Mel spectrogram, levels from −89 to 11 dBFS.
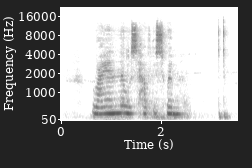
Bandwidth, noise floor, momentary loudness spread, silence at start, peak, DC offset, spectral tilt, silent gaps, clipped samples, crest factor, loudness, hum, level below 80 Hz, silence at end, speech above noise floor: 14.5 kHz; -78 dBFS; 15 LU; 0.65 s; -18 dBFS; under 0.1%; -2.5 dB/octave; none; under 0.1%; 18 dB; -32 LUFS; none; -76 dBFS; 0.2 s; 46 dB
